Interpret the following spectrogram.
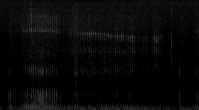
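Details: Continuous low, rattling purr from Sabu, a relaxed and happy British Shorthair cat, swelling briefly near the start then holding an even throaty rumble, with a faint airy whistle of breath over it.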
